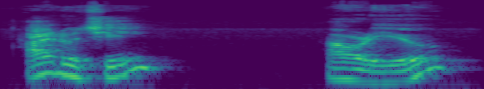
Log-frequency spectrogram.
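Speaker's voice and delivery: taken-aback, surprised. Answering a phone call and greeting the caller Ruchi, surprised. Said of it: "You sound surprised".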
